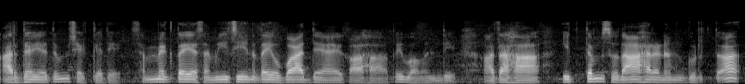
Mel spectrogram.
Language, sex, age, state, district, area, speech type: Sanskrit, male, 18-30, Andhra Pradesh, Guntur, rural, spontaneous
